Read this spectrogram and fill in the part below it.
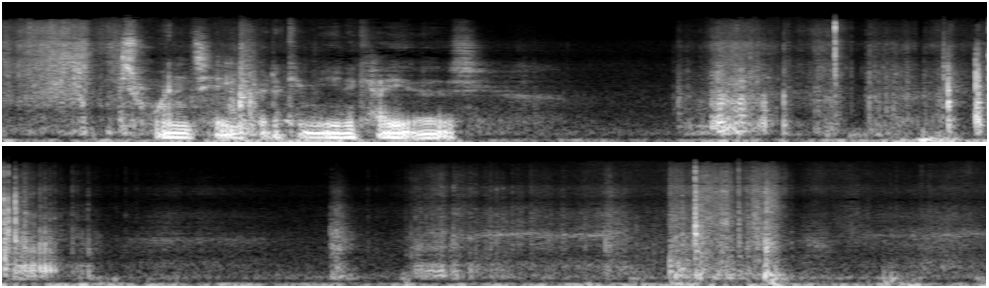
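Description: Plastic toy packaging crinkles and rustles in a hand.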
